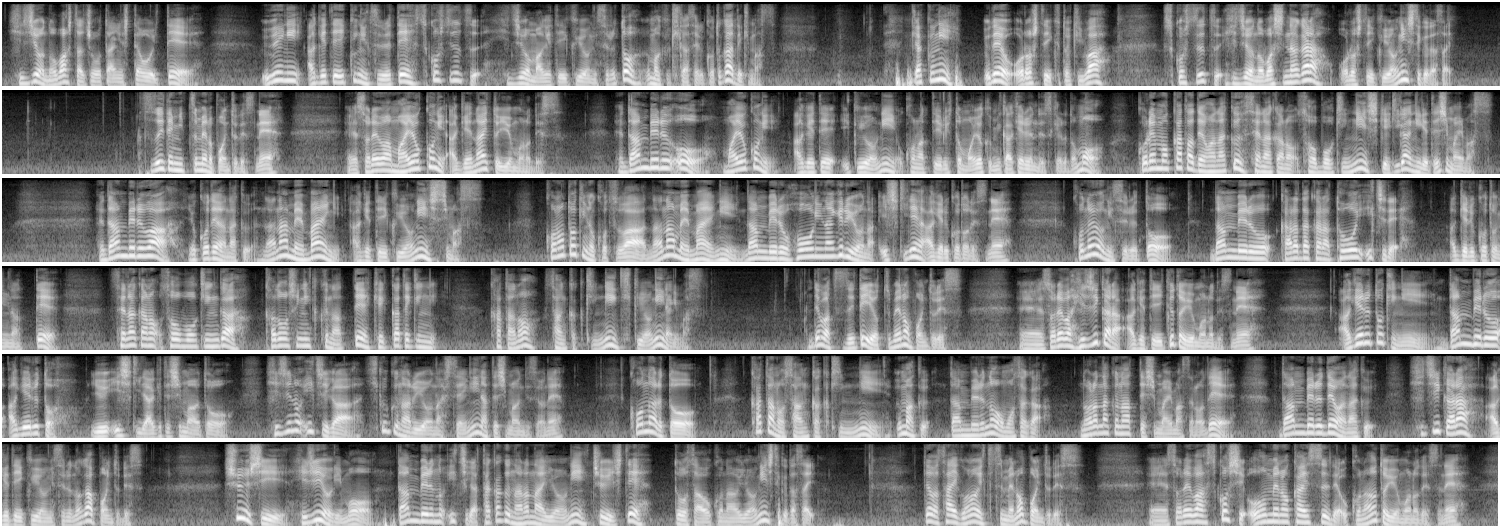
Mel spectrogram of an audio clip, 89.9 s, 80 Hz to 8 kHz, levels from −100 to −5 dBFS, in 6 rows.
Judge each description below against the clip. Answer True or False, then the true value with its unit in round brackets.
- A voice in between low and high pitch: True (145 Hz)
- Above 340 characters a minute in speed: True (360 characters per minute)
